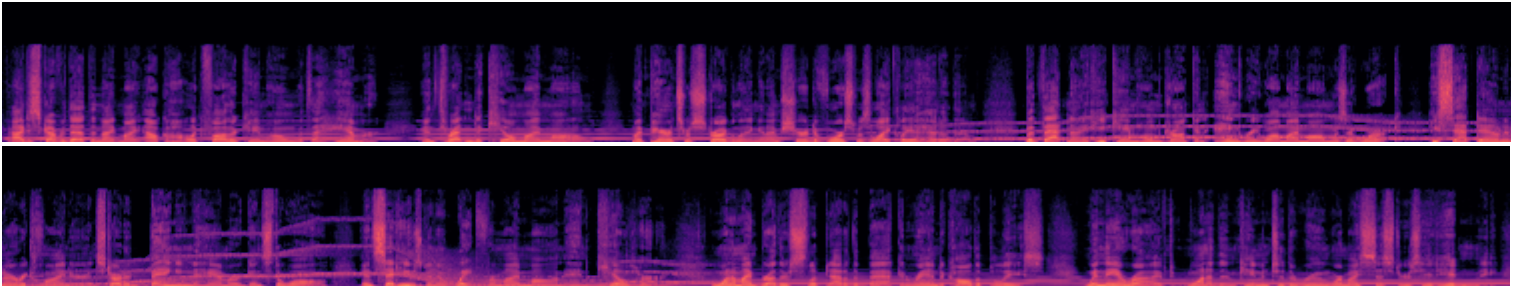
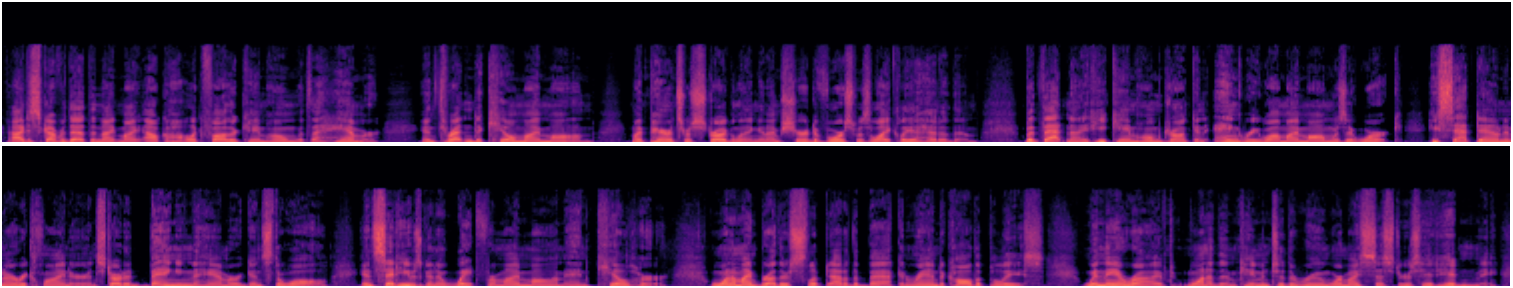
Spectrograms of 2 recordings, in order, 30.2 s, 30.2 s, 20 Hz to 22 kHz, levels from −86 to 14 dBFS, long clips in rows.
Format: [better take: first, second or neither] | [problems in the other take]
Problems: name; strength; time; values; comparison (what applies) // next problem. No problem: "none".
second | background music; noticeable; throughout; 10 dB below the speech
